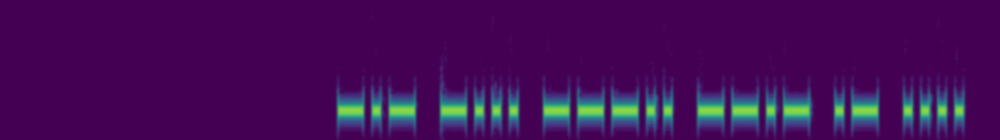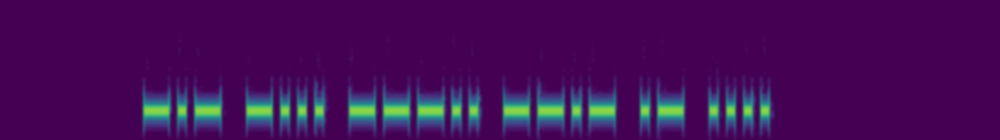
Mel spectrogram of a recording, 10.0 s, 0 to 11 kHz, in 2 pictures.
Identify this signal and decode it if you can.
Morse code, heard as a keyed tone, about 28 wpm, 700 Hz. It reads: KB8QAH KB8QAH
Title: USA Call Signs - 6 Characters - Repeated 2x - 28wpm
